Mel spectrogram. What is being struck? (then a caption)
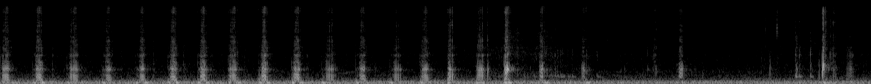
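Ribbed plastic pop tube. A short, compressed orange ribbed plastic pop tube, bent and lying on a fleece blanket, is pressed and flicked with a fingertip. This produces a rapid run of about 24 short, dry clicks with a bright edge and a tonal center near 690 Hz. The clicks come quickly for the first five seconds, then space out over a steady low rumble.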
